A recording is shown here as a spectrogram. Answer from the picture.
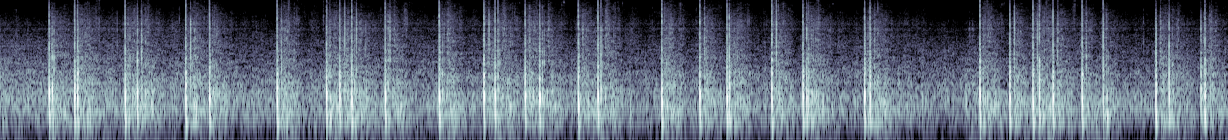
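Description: Aerial firework shells bursting in a rapid finale barrage: a dense run of sharp booms, several a second, with a continuous rumble between them.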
